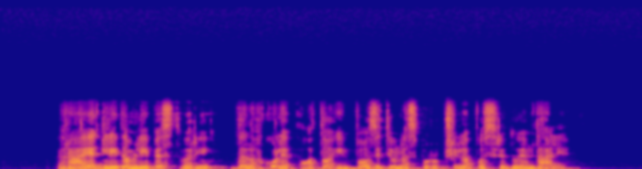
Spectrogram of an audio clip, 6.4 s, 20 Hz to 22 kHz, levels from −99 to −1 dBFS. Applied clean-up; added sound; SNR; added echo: none; none; none; none.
